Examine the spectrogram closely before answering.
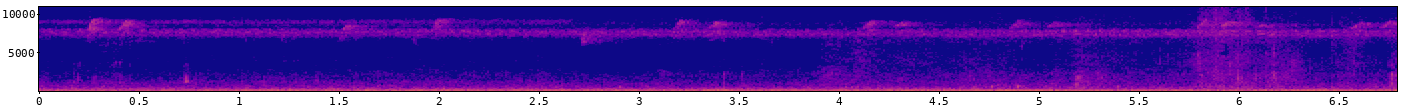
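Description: Outdoor summer ambience: a steady high insect drone with faint repeating chirps, over a low steady hum that grows a little stronger about four seconds in.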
